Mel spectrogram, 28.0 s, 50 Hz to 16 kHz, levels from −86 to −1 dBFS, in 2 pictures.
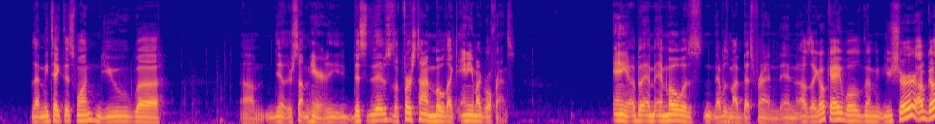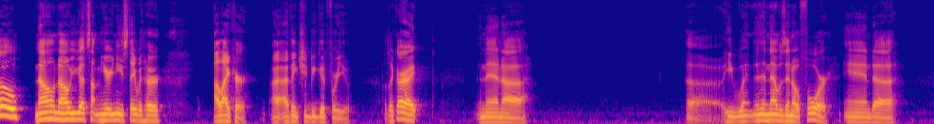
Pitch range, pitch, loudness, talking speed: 100-125 Hz, 110 Hz, -20 LUFS, 185 wpm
